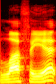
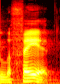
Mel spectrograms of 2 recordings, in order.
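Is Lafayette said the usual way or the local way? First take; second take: usual; local. First: It is said the usual general way. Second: It is said the local Tennessee way. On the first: "There's a Lafayette here" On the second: "but they say Lafayette"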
